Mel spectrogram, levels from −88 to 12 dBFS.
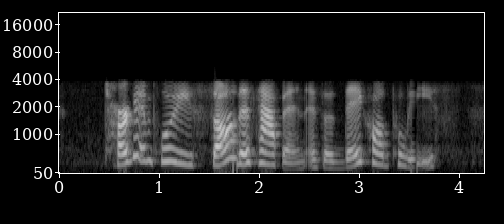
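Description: Packet loss with pitch repetition occurs twice: 40 ms at 1.74 s, after "employees saw", and 60 ms at 3.52 s, after "happen and so they". The receiver filled each gap by repeating the last pitch period, so the sound briefly holds on a buzzy, frozen tone.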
